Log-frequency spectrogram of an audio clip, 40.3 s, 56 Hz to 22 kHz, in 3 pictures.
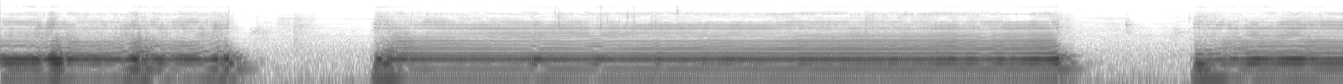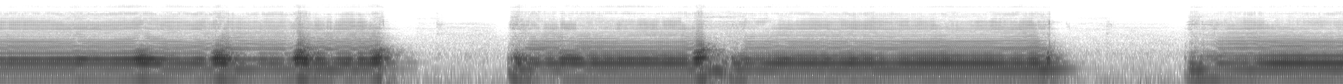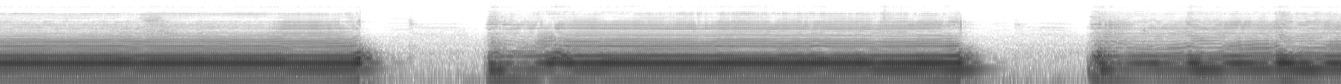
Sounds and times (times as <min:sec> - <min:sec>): Didgeridoo: 0:00.0 - 0:02.7, 0:03.7 - 0:11.0, 0:11.9 - 0:17.7, 0:18.5 - 0:24.2, 0:25.2 - 0:30.8, 0:31.7 - 0:36.9, 0:37.7 - 0:40.2.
